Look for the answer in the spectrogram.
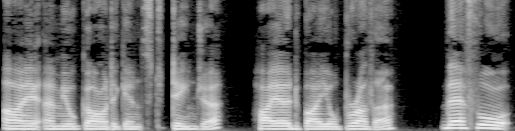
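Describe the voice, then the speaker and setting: Woman putting on a low, gruff, pompous captain. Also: level tone, unhurried, no echo, clean studio sound. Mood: exasperated, stiff. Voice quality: low, growly. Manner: clipped, exasperated, formal. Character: gruff, pompous man, a stiff captain and bodyguard.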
